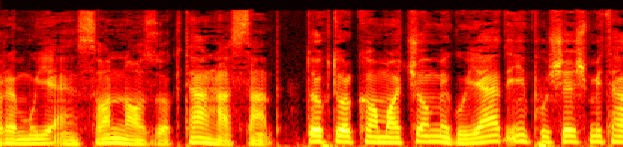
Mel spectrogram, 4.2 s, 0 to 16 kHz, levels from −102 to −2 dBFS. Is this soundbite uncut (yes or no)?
no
